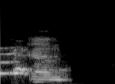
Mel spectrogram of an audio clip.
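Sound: dog howling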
